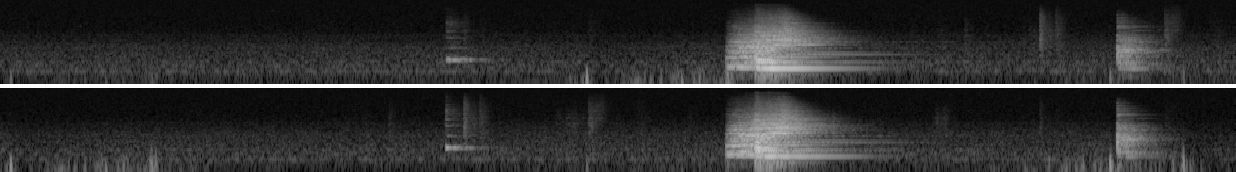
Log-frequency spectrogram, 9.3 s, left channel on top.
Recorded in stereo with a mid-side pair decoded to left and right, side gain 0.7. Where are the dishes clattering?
30° right, 2 m.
